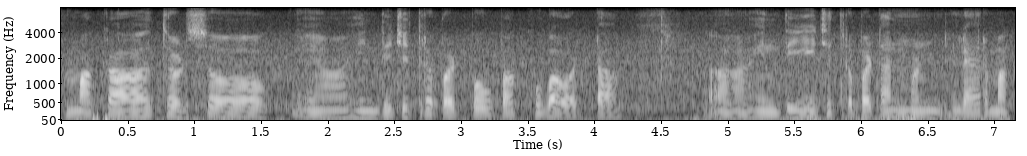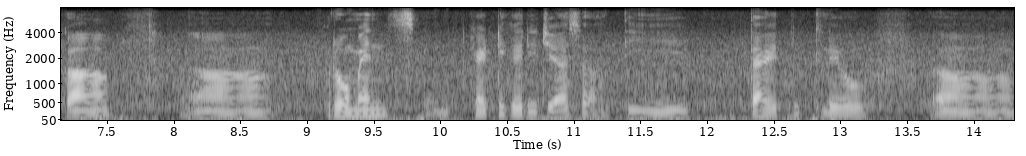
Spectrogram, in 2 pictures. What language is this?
Konkani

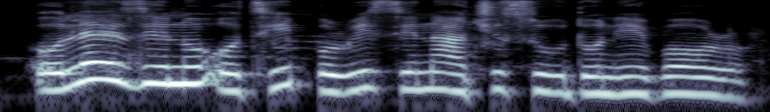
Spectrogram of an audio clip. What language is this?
Igbo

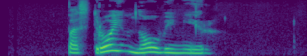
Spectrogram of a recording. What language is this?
Mari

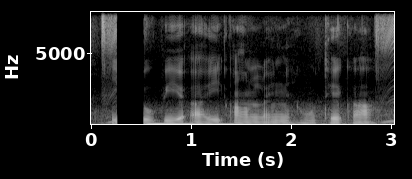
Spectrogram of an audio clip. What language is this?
Chhattisgarhi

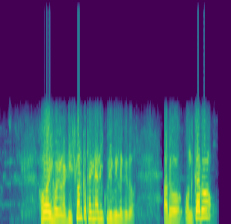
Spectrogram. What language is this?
Santali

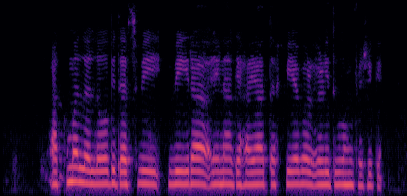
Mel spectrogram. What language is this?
Divehi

